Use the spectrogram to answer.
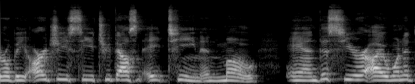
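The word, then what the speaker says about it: Meaux: to 28th rgc 2018 in MO that's spelled me Au X because it's French he says keep up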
